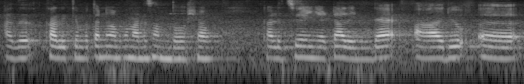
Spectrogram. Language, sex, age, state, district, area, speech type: Malayalam, female, 18-30, Kerala, Thrissur, urban, spontaneous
